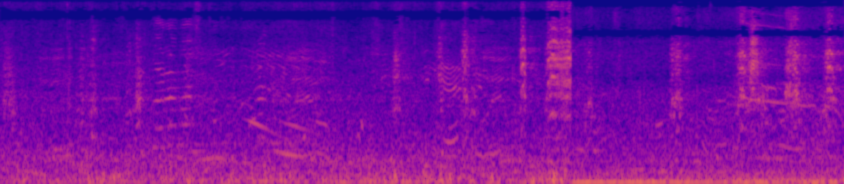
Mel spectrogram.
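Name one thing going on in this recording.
Seagulls cry overhead.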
